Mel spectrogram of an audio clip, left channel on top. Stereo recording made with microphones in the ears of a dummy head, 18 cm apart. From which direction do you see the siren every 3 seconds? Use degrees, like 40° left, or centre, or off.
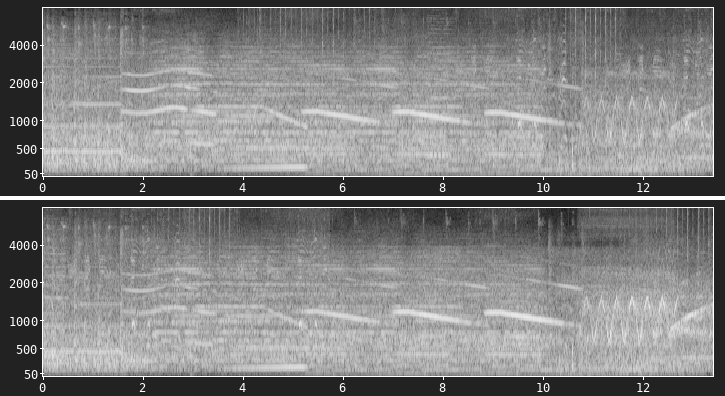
40° left, 30° left, centre, 30° right, 50° right.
